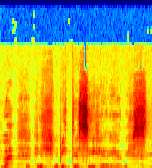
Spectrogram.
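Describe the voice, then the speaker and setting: An actor playing a flustered, obsequious bailiff in a radio comedy, hesitant and stammering. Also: male voice, rumbling low, big pitch swings, normal speed, a bit bright, slight background noise, heavily acted. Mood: polite. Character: flustered, deferential bailiff passed off as a nobleman. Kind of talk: German radio play comedy acting.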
